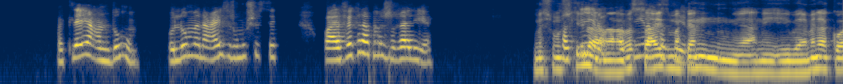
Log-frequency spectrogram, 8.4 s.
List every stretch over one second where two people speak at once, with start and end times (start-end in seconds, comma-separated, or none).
5.6-7.0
